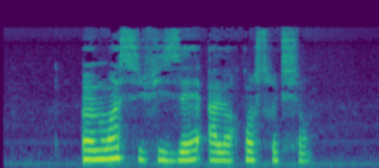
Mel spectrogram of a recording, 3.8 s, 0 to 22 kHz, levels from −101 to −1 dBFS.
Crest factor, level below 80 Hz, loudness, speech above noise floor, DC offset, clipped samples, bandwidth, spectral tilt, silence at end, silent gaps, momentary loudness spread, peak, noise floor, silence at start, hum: 16 dB; -60 dBFS; -21 LUFS; 41 dB; under 0.1%; under 0.1%; 11.5 kHz; -5.5 dB/octave; 0.7 s; none; 14 LU; -6 dBFS; -62 dBFS; 0.8 s; none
